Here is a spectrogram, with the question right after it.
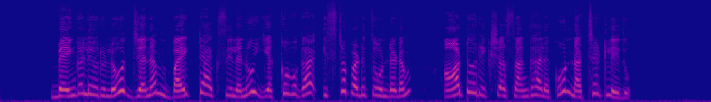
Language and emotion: Telugu, angry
